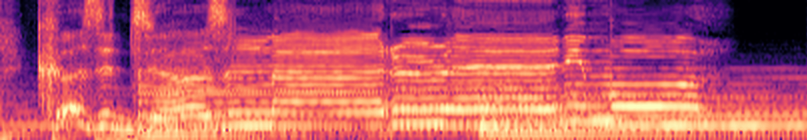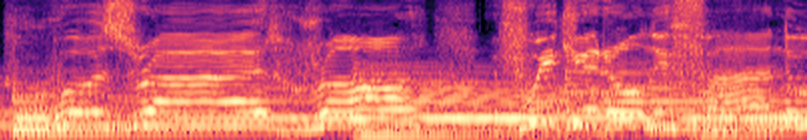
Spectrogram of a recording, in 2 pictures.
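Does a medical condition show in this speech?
No.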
